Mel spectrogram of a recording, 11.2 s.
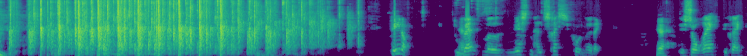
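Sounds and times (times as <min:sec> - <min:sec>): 
crowd clapping: 0:00.0 - 0:05.6
speech: 0:05.9 - 0:06.2, 0:06.8 - 0:09.1, 0:09.8 - 0:11.1.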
